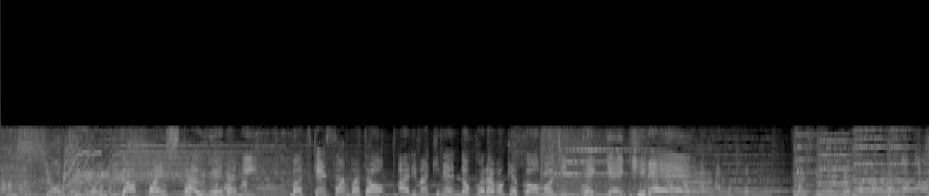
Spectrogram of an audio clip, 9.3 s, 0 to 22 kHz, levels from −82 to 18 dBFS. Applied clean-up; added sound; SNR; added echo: none; none; none; none.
